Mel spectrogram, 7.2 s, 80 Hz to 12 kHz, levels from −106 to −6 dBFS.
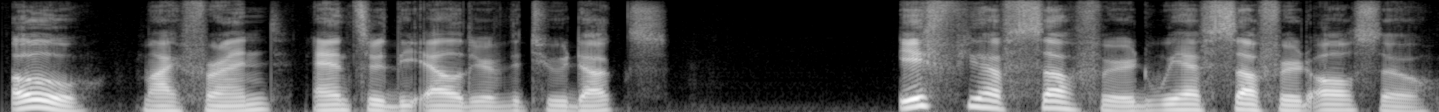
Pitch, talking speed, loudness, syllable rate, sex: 120 Hz, 150 wpm, -21 LUFS, 4.6 syllables/s, male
